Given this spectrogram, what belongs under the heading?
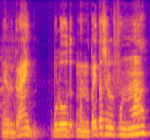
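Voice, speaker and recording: A man's voice: fairly high pitch, animated, measured pace, heavy background noise. A man with an Ilocano Filipino accent playing a casual, insistent young family man in a radio drama, conversational and emphatic.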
